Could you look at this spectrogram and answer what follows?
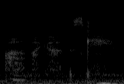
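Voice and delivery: breathy exasperated whisper; real defeated whisper. Real, not acted. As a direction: whisper it under your breath in disbelief. Frustrated aside while playing.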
